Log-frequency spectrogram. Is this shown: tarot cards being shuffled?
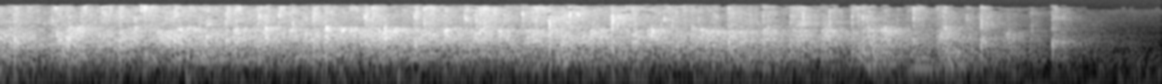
no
